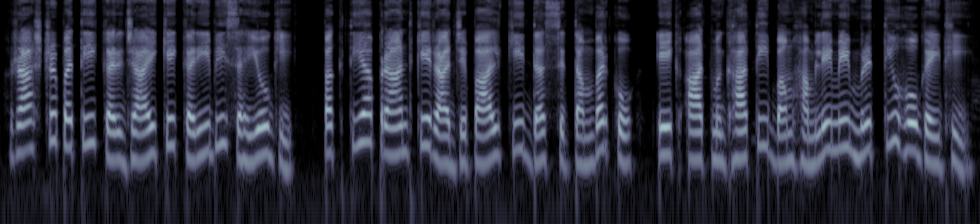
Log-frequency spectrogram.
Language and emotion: Hindi, neutral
